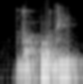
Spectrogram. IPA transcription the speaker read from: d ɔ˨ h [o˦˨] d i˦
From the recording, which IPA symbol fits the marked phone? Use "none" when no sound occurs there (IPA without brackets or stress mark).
o˦˨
